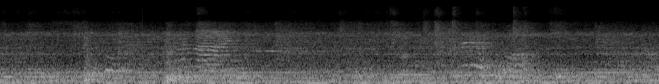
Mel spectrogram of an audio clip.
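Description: Shopping-mall ambience: people talking nearby, with background music and a steady low hum.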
